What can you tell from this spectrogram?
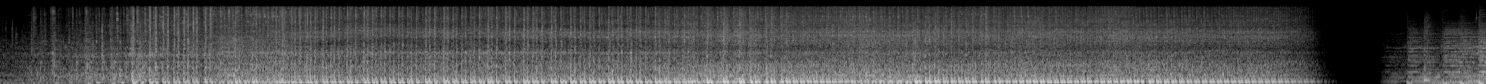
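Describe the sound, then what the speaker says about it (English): A motorcycle engine at the Wheels Through Time Museum runs steadily and loud with a deep throbbing rumble, then cuts off abruptly near the end before sound briefly returns. "I think this bike would be capable of taking a little putt in the grass out there"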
